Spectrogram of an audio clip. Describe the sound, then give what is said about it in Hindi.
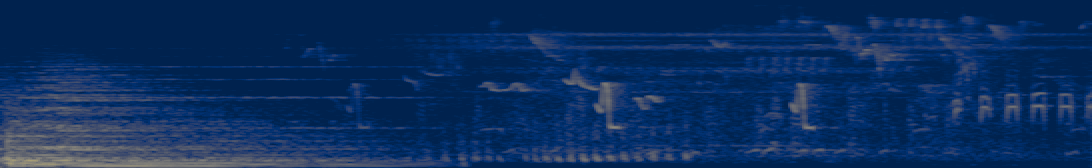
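Several birds chirp and tweet sweetly in the morning in quick, overlapping calls, after a low humming tone fades out in the first few seconds; no one speaks. “अगले दिन की सुबह हुई चिड़ियों की मीठी आवाज से सबकी नींद खुली ताजी हवा और नेचर की मधुर आवाजें”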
